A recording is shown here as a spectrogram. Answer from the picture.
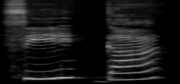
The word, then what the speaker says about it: cigarillo: Let me break it into syllables. Cigarillo. Okay, listen again. Hang on. Here you go. While you read it. Listen, cigarillo.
